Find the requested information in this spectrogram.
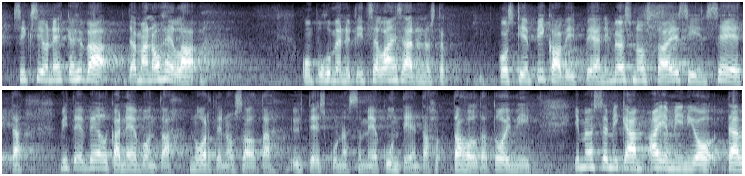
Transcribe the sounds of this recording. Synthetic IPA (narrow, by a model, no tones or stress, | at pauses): siksionehkæhyʋæt̪æmænohelːɑ | kumpuhumːenyt̪it̪selɑinsæːdænːøst̪ækoskiempikɑʋipːeænimyøsnost̪ɑːesiːnseet̪ːæmit̪eʋʋelkɑnewʋːont̪ɑnuort̪enosɑlt̪ɑyht̪eiskunːɑsːɑmejækunt̪ient̪ɑt̪ɑholt̪ɑt̪oimiː | jɑmyøssemikæɑijemːinjot̪æːl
